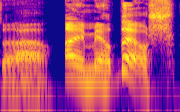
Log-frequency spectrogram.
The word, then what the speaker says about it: Ai, meu Deus: Oh, my God, in Portuguese with the Portuguese accent is, "Ai, meu Deus."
